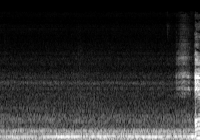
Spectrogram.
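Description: Steady, even hum of a car heard inside its cabin, from the running vehicle or its ventilation, with no change in pitch.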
